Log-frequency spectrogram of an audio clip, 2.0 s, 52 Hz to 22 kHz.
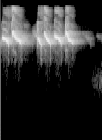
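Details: Short phrase from a male sooty-headed bulbul, recorded 10 July 2021. It has about five chirpy, downward-sliding whistles in quick succession, then fades to silence.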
